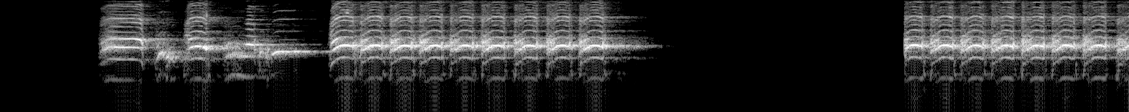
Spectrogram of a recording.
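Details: Bulbul named brinji, played as a lure to restart singing in silent birds: varied opening notes slide into a quick, grating chatter of repeated pulses, a pause follows, then another rattling burst begins.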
